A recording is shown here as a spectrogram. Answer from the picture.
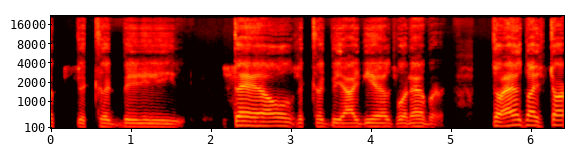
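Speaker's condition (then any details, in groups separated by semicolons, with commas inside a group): ALS; onset right arm, then left arm, legs, quadriplegic, prior neck surgeries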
